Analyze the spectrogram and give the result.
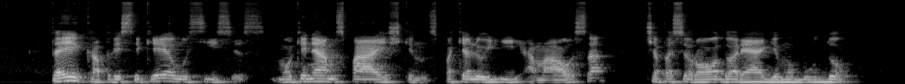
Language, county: Lithuanian, Alytus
